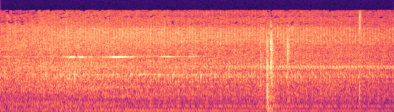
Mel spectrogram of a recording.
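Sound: car pulling over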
